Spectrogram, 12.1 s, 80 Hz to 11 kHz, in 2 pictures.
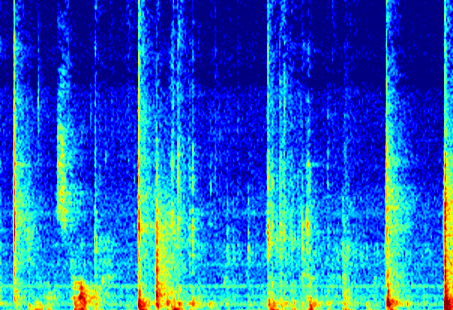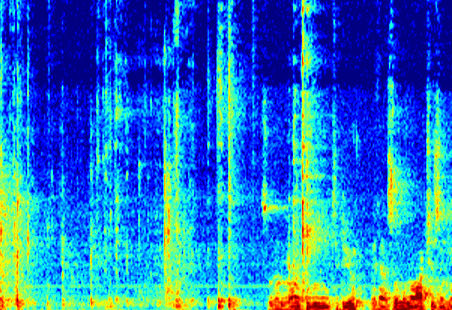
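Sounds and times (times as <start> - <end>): plastic parts clicking and knocking: 1.8 - 10.3.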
